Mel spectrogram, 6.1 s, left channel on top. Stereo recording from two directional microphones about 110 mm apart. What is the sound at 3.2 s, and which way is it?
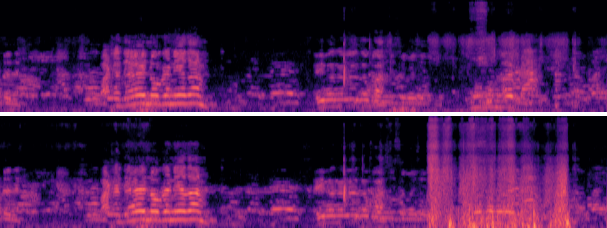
Speech, 25° left (ahead or behind).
